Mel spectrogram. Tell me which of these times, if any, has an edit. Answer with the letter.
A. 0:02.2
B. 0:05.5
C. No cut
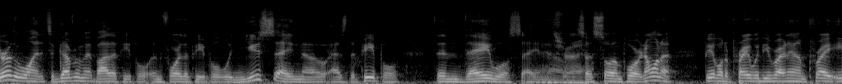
C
